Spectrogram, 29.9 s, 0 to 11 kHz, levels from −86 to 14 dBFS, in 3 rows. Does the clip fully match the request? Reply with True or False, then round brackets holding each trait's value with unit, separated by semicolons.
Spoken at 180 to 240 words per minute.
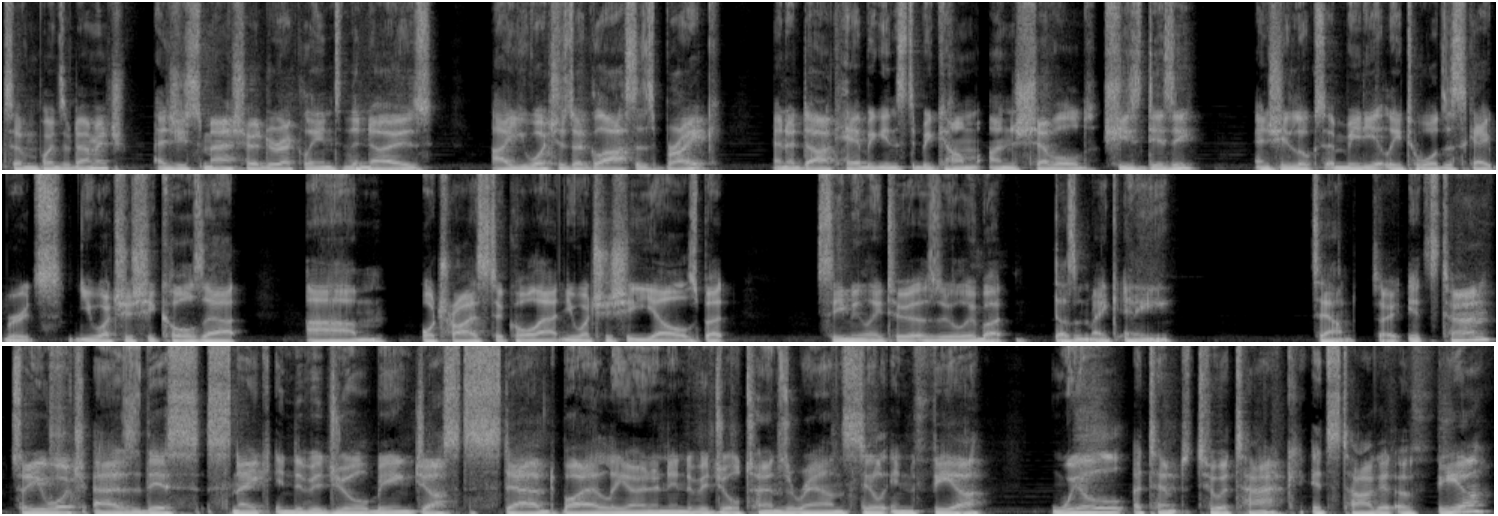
True (185 wpm)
